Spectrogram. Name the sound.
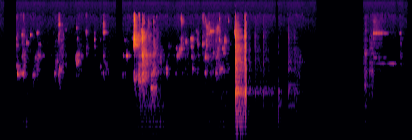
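pouring lemon juice into water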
